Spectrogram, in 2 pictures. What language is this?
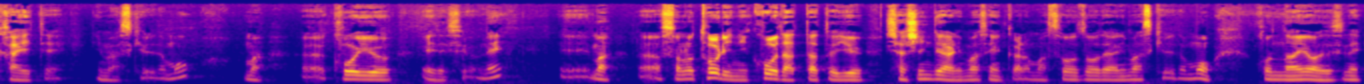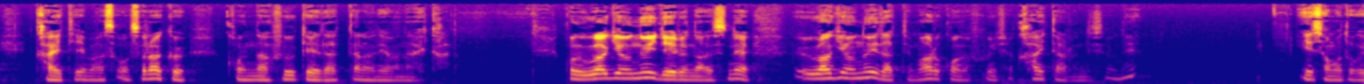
Japanese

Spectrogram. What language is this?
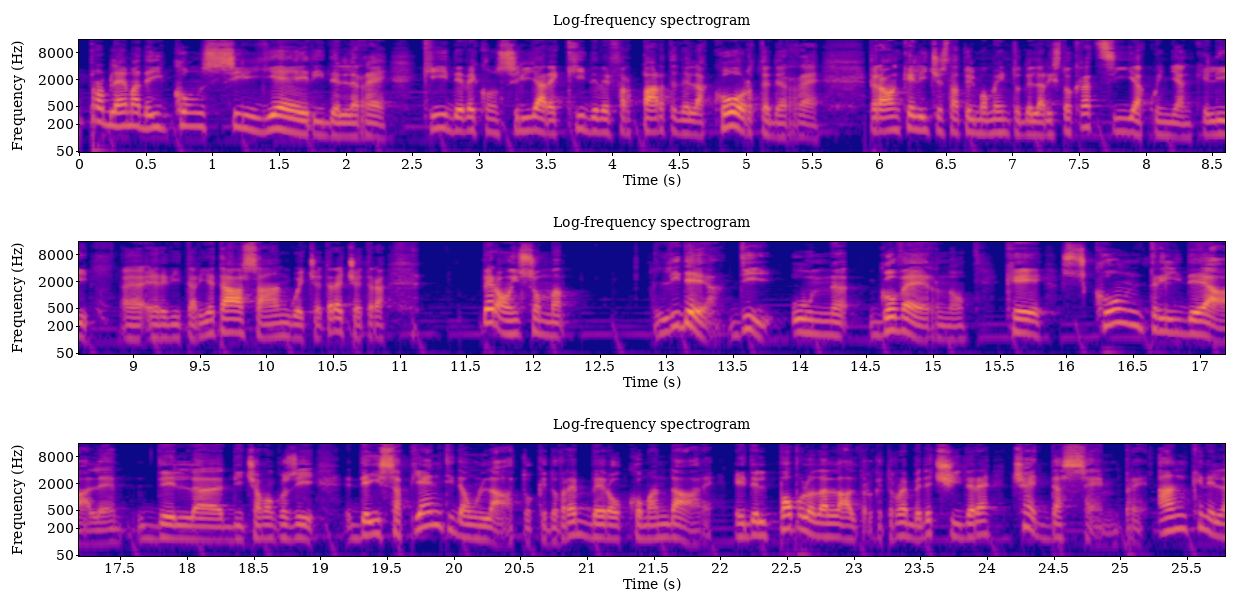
Italian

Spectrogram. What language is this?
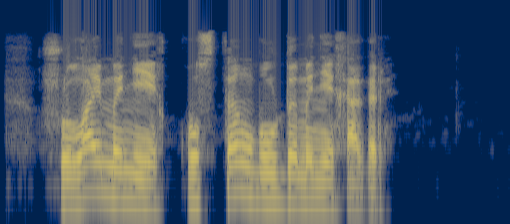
Bashkir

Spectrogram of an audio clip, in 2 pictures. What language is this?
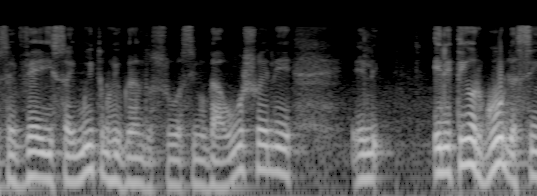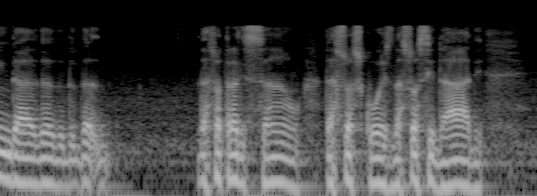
Portuguese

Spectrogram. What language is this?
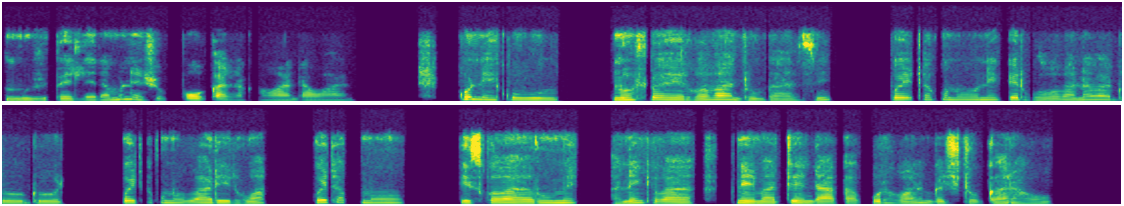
Ndau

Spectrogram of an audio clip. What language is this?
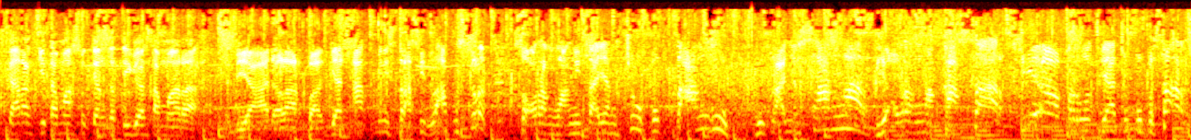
Indonesian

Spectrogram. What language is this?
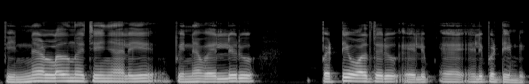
Malayalam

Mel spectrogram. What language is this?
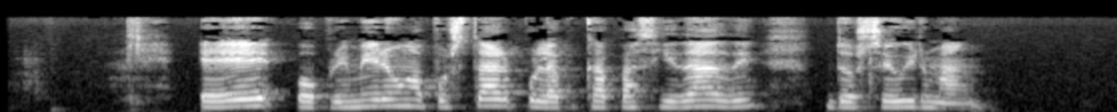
Galician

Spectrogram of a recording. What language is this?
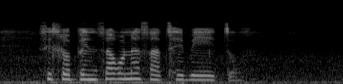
Southern Sotho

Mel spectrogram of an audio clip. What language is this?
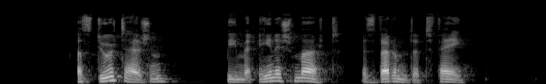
Manx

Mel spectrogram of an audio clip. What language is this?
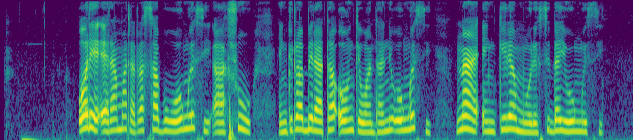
Masai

